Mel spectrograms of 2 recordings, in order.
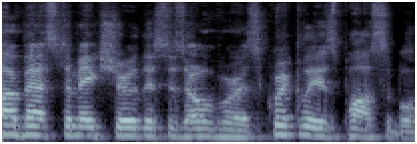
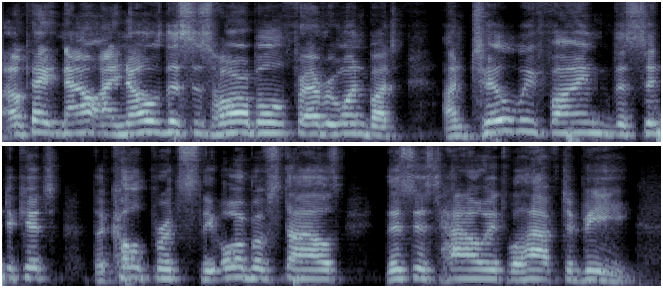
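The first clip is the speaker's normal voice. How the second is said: loud, called-out voice over background chatter; 3 semitones higher than usual. Announcing the school rules while everyone is losing it, yelling over a crowd. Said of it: "as he's yelling over everybody".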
